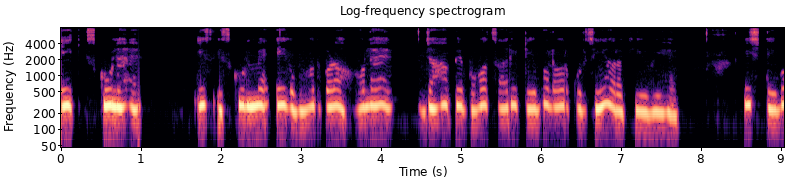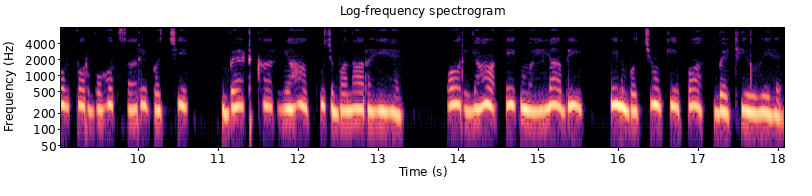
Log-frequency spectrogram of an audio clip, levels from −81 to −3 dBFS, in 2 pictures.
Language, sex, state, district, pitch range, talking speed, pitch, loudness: Hindi, female, Bihar, Saran, 230-280 Hz, 155 wpm, 255 Hz, -17 LUFS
